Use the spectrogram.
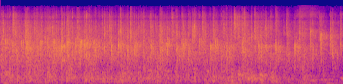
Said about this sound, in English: Let's clap our hands. Let's give glory to the Lord.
